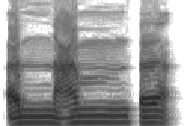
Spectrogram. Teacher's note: hams di sini bukan mengalir udara tapi percikan udara atau percikan nafas jadi cuma karena kalah sama syidah tertahan suaranya anamta jadi tanya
